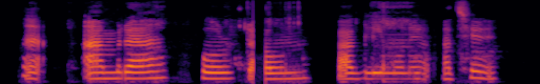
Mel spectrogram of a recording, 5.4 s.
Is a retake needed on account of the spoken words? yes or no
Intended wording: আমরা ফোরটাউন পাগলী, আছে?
yes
